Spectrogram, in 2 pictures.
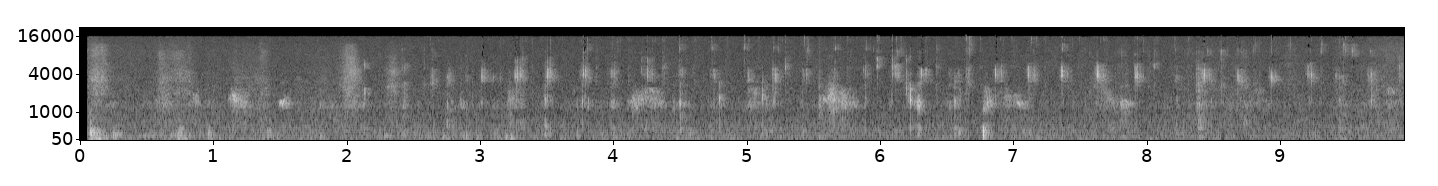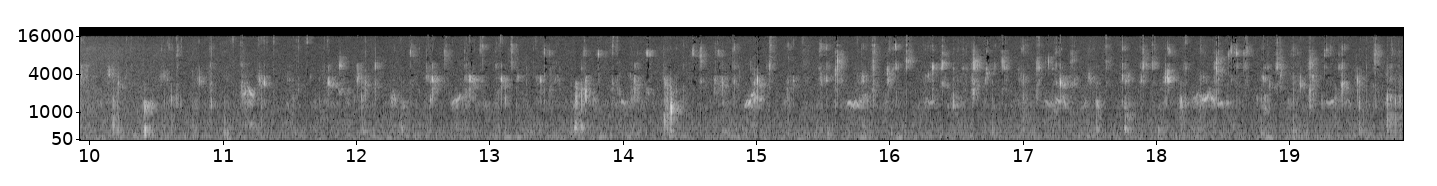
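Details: Domestic cat eating horse meat indoors, recorded close up; dense wet chewing, smacking and crunching clicks, rapid and continuous throughout.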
